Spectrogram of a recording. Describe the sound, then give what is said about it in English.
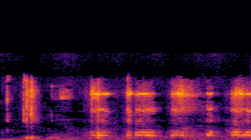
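A phone rings in repeated electronic trilling bursts with a steady, warbling high-pitched tone, each burst separated by short gaps, fairly loud and with no one talking over it. “I'll just let it ring, and then we can resume.”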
